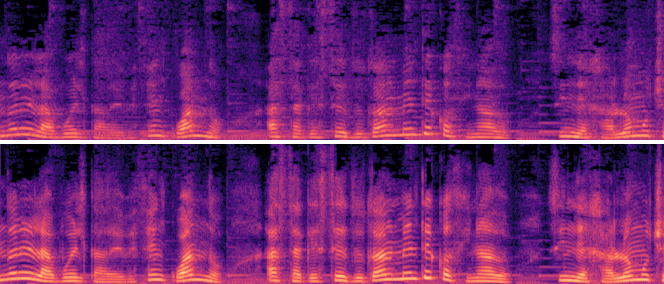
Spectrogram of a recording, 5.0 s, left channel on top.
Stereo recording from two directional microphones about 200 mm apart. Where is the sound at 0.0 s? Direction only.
55° right (ahead or behind).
